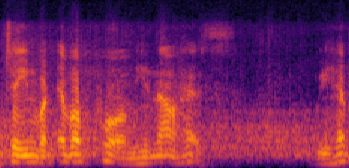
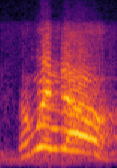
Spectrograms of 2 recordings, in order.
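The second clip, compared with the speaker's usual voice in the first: high, loud shout of alarm; 11 dB louder than usual. Acted. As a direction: yell a warning to the others. Dracula escapes through the window.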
